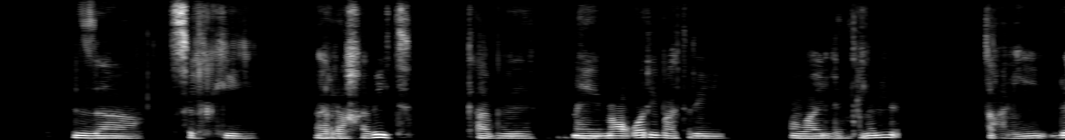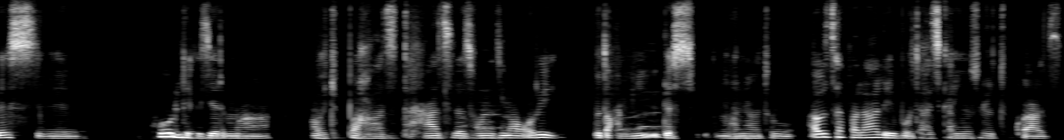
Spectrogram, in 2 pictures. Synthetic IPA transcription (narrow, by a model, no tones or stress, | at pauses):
ʔɨzasɨlkʰi | mɐɾaxɐβit̪ | kʰaβnajmaʕkʼɐɾibat̪ʰɾi | moβajilɨnt̪ʰɨmɐlːɨ | t̪ʰʼaħnid̪ɐsɨβɨ | kʰulːiɡɨze̞d̪ɨmːa | ʔawt͡ʃʰɨbaxazɨt̪ʰːɐħazsɨlɐzɨxonɐt̪imaʕkʼɔ̰ɾi | bɨt̪ʼa̰ʕmid̪ɐsɨβmɨxnijat̪ʰuʔa̰βzɨt̪ʰɐfɐlalɐjubo̞t̪ʰazi̥kʰajːos̬ɨlɐt̪ʰɨɡʷaʕaz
